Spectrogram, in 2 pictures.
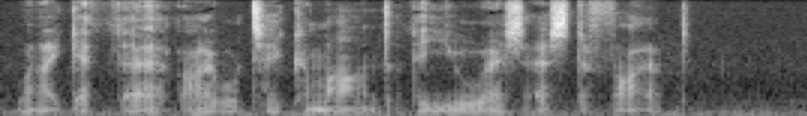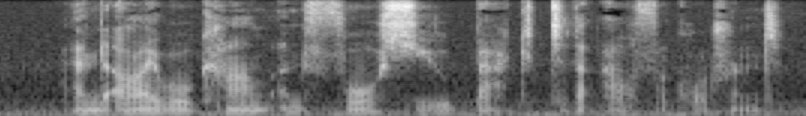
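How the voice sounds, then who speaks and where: Man playing an imperious, gravelly villainous officer. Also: deep voice, big pitch swings, a little mellow, slight background noise, full character voice. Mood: coldly threatening. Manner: stern, deliberate. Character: menacing, imperious male covert-agency superior officer. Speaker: actor in a science-fiction fan drama. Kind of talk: dramatic dialogue.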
